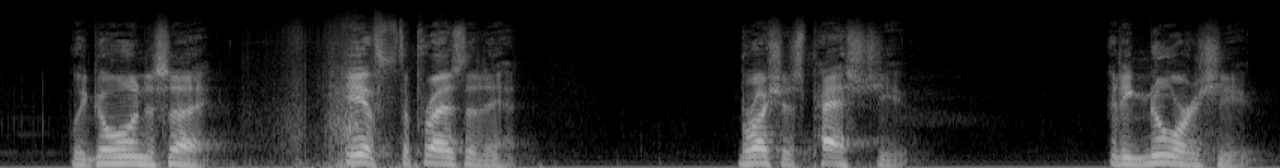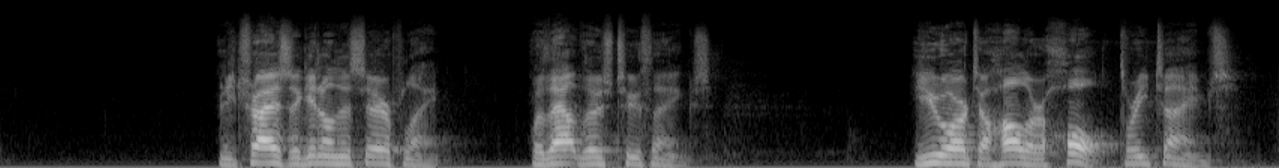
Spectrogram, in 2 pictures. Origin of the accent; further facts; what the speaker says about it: Fort Myers, Florida, United States; Cheryl and I grew up in Fort Myers, Florida. Fort Myers, Florida is on the Gulf Coast.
